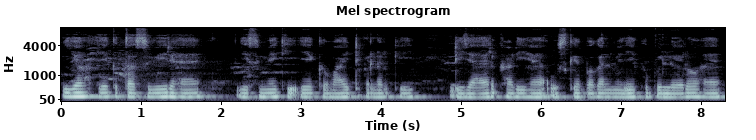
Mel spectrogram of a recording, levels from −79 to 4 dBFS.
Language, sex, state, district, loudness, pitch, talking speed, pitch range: Hindi, male, Jharkhand, Garhwa, -20 LUFS, 110 Hz, 135 wpm, 110-115 Hz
